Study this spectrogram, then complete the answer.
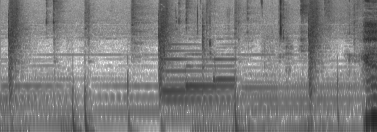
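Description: Someone imitating a water-drop sound with a cheek pop, repeated several times in quick, uneven, wet clicks and plops up close, with a bit of chewing-like squish between them.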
